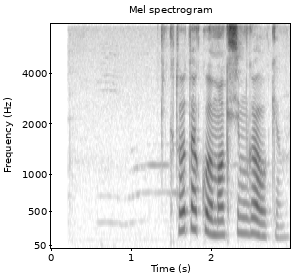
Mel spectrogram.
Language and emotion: Russian, neutral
